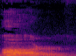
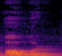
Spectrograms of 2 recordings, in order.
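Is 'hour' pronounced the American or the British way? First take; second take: American; British. First: The word is said with an American pronunciation. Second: The word is said with a British pronunciation. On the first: "American में इसको आवर ना बोलकर आर" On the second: "British English में जो इसका उच्चारण है... उसमें इसको आवर बोलते हैं"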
